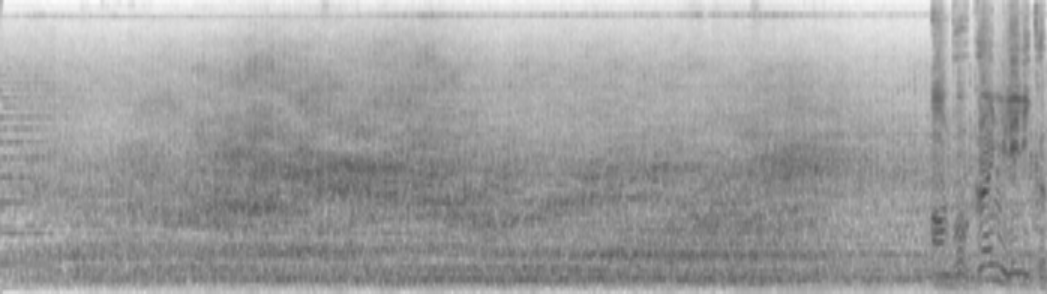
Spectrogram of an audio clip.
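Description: A helicopter roars steadily overhead a Burgundy vineyard, drying grapes after rain, a loud continuous rotor and engine drone that briefly surges louder near the end.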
